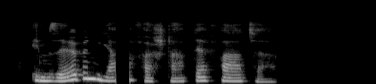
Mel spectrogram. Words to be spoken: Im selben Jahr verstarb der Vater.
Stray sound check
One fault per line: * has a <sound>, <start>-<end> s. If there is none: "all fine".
* has a dropout, 1.2-1.3 s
